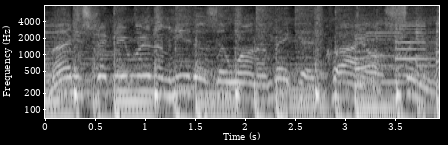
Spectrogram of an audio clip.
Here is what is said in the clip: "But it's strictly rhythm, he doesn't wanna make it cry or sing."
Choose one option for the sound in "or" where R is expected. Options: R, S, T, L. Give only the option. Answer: L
